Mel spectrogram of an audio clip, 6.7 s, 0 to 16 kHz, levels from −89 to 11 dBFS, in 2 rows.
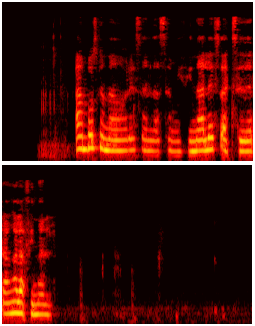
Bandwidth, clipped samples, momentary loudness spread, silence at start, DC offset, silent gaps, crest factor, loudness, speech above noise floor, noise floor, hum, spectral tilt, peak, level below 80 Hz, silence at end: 11.5 kHz; under 0.1%; 13 LU; 1 s; under 0.1%; none; 18 dB; -27 LUFS; 44 dB; -70 dBFS; none; -5 dB/octave; -10 dBFS; -70 dBFS; 2.7 s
